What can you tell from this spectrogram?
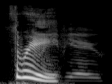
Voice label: US female phone prompt; lynne publishing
